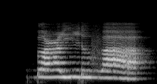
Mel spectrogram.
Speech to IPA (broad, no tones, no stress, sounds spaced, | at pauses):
ɠ ʌ ʕ i j i ɾ ɯ v a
